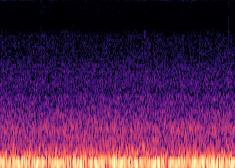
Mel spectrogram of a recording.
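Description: A steady low machine hum with a soft airy hiss, even throughout with no distinct events.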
